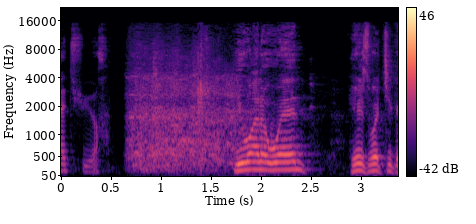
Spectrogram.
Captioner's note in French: rires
